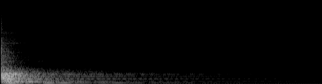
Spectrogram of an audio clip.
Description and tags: Tank of fuel oil, recorded in a castle basement in the north of france by PCM D100 Sony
